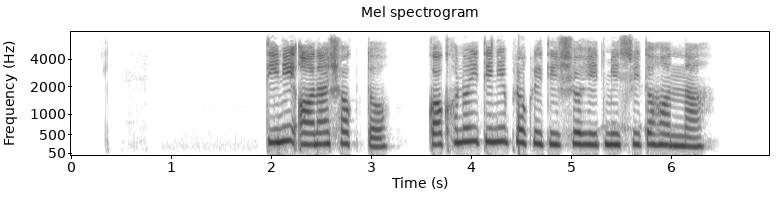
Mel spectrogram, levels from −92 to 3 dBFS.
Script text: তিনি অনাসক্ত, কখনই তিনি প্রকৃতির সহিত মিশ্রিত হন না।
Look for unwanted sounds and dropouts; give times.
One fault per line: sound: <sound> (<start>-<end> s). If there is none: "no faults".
no faults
